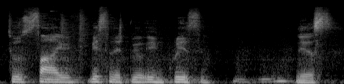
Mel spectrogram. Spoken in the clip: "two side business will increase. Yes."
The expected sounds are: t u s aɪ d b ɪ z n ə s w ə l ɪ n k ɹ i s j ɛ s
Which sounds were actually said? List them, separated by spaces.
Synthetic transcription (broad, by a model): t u s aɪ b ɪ s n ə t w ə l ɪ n k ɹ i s j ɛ s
